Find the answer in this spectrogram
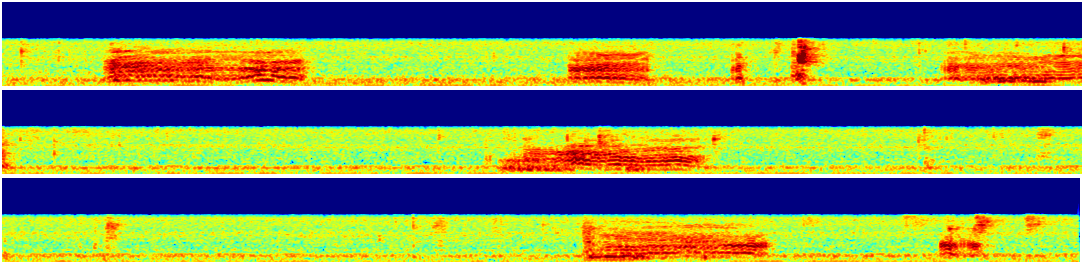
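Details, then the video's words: Two dogs play fighting, one attacking the other, with bursts of low rumbling growls and snarls lasting about a second each, recurring every two to four seconds, with quiet scuffling between. "dogs at play"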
